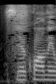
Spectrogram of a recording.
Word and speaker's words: Snoqualmie: I'm going to be in, I don't know how to say it, Snoqualmie? – Yep. – Is that it? Did I say it right? – Yep. – Snoqualmie, Washington, November 22nd.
